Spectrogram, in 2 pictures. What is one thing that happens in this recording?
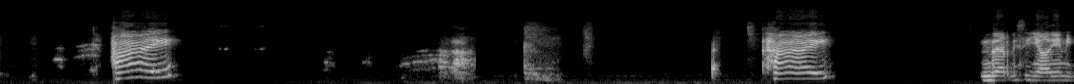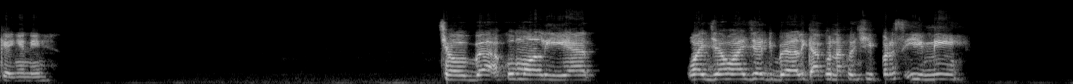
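A young woman talks and laughs cheerfully into a phone microphone, close by.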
